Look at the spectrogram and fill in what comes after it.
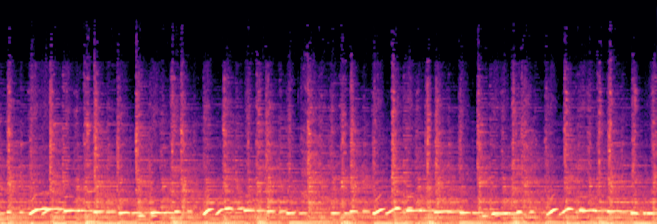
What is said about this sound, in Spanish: Vamos, vamos a silbar.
